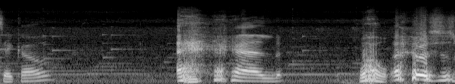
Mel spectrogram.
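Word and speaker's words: Sako: I dated a guy one time named Seiko, but it was without the I, so it was just S-A-K-O, and it's pronounced Seiko.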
